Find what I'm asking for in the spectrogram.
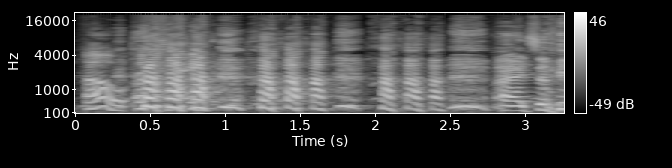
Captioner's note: laughing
